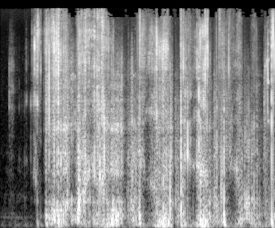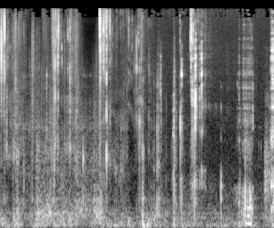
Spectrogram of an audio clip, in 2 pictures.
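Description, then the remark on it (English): Loud crunching of crackers being chewed, with rapid irregular crisp bites and crackles continuing steadily throughout, no talking. “brought out some crackers”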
